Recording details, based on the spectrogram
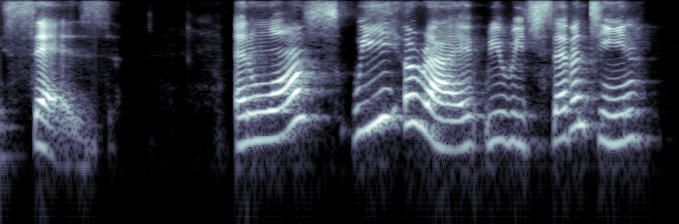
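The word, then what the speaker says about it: seize: The E and the I makes the sound eh. You don't pronounce the final E, so you're going to be saying says.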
